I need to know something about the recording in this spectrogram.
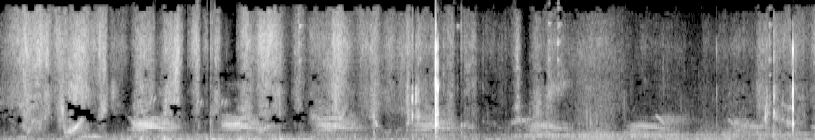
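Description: Faint, repeated cawing of crow-type birds, short calls coming about every half second, with one sharp click about three seconds in.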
